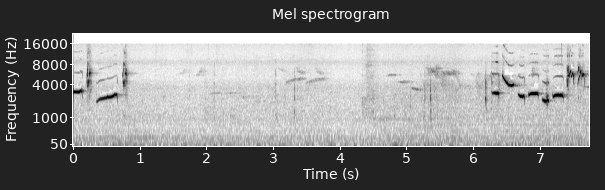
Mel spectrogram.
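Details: Hill blue flycatcher song: a brief high whistled phrase opens, then a long quiet pause with faint distant notes, then a lively run of clear whistled notes, some sliding, others sharp and repeated, near the end.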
